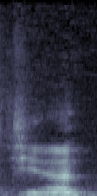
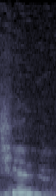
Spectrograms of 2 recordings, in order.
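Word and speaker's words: 天: Chinese is a tonal language. So, Tian, different.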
